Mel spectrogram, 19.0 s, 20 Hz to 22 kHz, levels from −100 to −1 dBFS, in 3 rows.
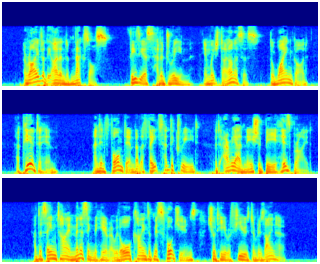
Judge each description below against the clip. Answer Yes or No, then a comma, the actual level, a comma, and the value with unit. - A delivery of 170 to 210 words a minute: No, average, 160 wpm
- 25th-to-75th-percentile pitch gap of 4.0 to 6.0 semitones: Yes, wide, 5.6 semitones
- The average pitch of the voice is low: Yes, low, 100 Hz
